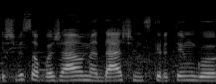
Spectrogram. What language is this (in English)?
Lithuanian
